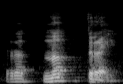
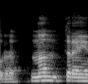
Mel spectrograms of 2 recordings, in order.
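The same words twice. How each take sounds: First: रत्नत्रय slightly slow, stress on न; correct pronunciation. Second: रत्नंत्रय with an added nasal n; wrong pronunciation. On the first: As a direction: model the clean रत्नत्रय. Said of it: "न पर जोर देकर बोलना है". (सही उच्चारण रत्नत्रय, न पर जोर) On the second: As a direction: contrast with the mistaken रत्नंत्रय. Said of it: "रत्नंत्रय नहीं". (गलत उच्चारण रत्नंत्रय) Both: Shown as a demonstration.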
